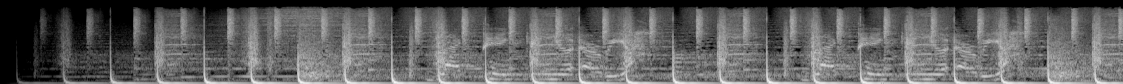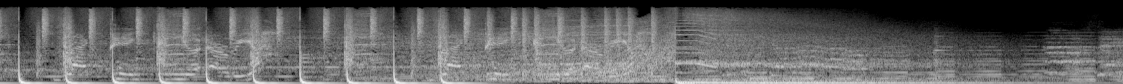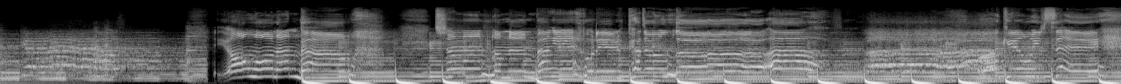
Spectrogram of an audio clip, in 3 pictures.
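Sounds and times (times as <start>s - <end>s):
bass house music: 0.0s - 22.9s, 25.5s - 33.6s.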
